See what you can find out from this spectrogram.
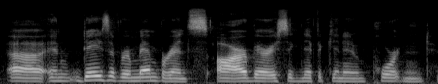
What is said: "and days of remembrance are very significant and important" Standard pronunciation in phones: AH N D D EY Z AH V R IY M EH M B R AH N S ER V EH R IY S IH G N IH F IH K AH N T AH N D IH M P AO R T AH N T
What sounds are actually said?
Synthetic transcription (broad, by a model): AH N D D EY Z AH V R IY M EH M B R AH N S ER V EH R IY S IH G N IH F IH K AH N T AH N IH M P AO R T N T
